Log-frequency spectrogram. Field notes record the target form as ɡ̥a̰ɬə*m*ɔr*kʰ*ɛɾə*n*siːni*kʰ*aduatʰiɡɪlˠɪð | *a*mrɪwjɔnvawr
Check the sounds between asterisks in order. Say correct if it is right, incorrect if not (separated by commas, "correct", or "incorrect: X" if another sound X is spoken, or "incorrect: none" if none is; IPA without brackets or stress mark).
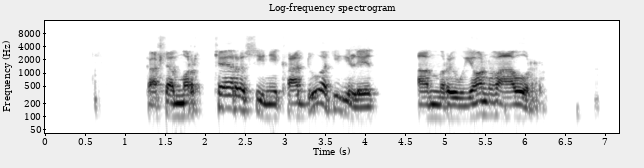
correct, incorrect: tʰ, incorrect: none, correct, correct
